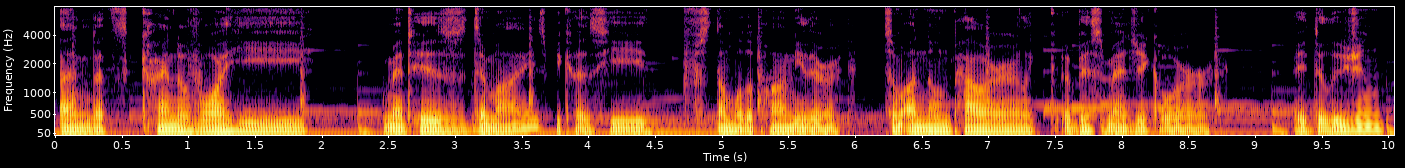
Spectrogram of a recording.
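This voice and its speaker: A man co-hosting a casual gaming quiz podcast, reading questions out in a measured, deliberate way. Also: rumbling low, mellow, faint music behind. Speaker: podcast co-host and quiz reader. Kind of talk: casual video game lore quiz podcast.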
